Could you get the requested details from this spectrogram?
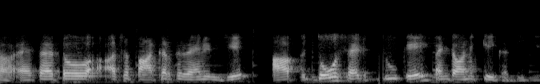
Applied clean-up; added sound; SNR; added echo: neural mask model DeepFilterNet 3.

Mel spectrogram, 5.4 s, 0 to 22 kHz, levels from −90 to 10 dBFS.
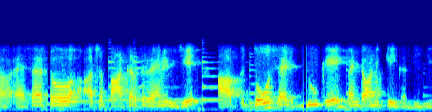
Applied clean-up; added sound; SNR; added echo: none; Electric guitar; 18 dB; none.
